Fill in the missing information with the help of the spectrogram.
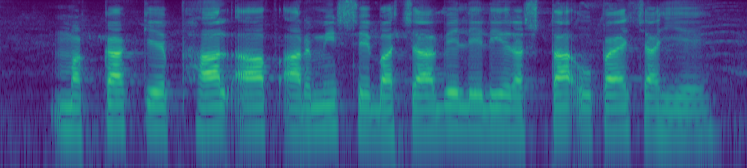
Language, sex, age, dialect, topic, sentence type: Maithili, male, 25-30, Angika, agriculture, question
